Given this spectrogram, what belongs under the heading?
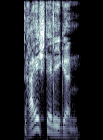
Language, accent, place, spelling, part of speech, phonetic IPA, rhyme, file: German, Germany, Berlin, dreistelligen, adjective, [ˈdʁaɪ̯ˌʃtɛlɪɡn̩], -aɪ̯ʃtɛlɪɡn̩, De-dreistelligen.ogg
- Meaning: inflection of dreistellig: 1. strong genitive masculine/neuter singular 2. weak/mixed genitive/dative all-gender singular 3. strong/weak/mixed accusative masculine singular 4. strong dative plural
